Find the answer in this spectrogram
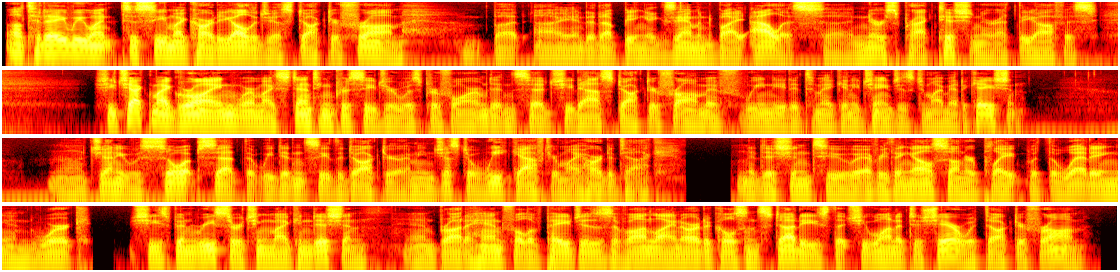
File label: english american medical narration; Voz masculina "neutral en inglés norteamericano" (sin acento regional).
